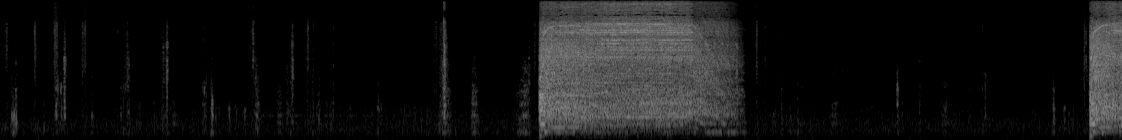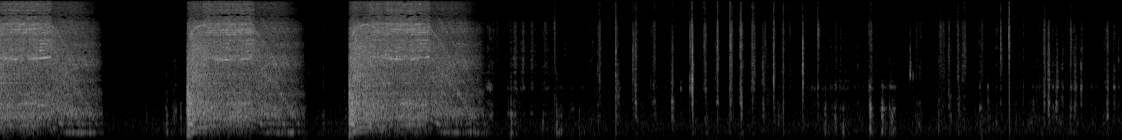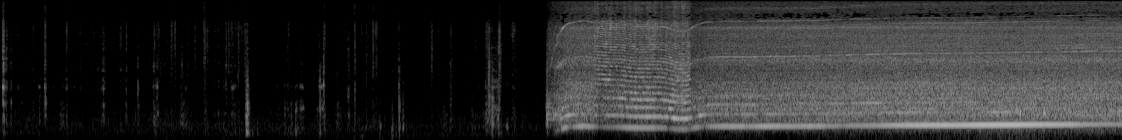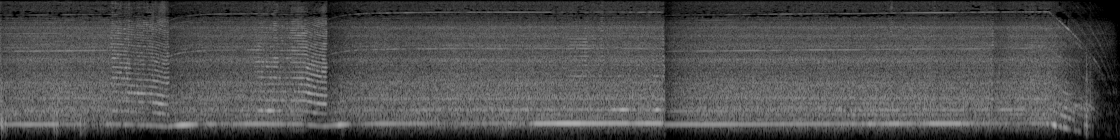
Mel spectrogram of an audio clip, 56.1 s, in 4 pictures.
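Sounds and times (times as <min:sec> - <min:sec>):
wood router spinning: 0:06.6 - 0:09.3, 0:13.6 - 0:15.3, 0:16.4 - 0:17.8, 0:18.4 - 0:21.3, 0:34.9 - 0:56.0.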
